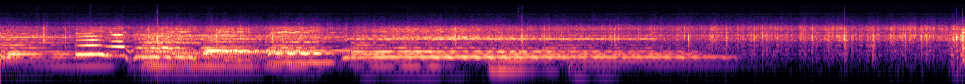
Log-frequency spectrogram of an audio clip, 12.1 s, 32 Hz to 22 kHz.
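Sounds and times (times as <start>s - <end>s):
record surface hiss: 0.0s - 12.0s.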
